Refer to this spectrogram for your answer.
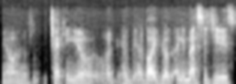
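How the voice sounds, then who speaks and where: A man's dark, mellow voice with a slight non-native accent at a moderate pace, dry and close with no echo, over a quiet background. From Czech Republic, Prague. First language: Czech. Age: 40s. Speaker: English teacher. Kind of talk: casual interview. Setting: livestream video call. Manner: halting, many repetitions.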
